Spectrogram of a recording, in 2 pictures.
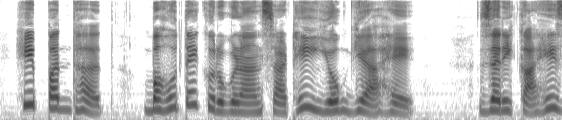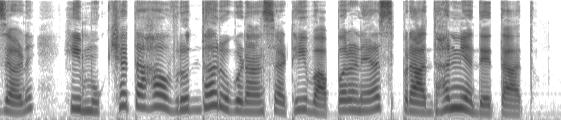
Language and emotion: Marathi, neutral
